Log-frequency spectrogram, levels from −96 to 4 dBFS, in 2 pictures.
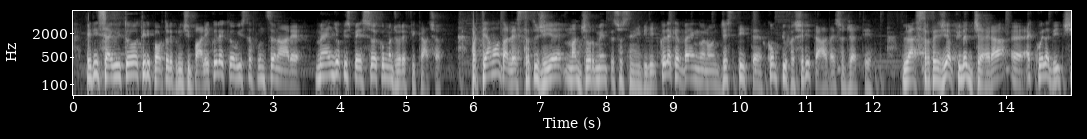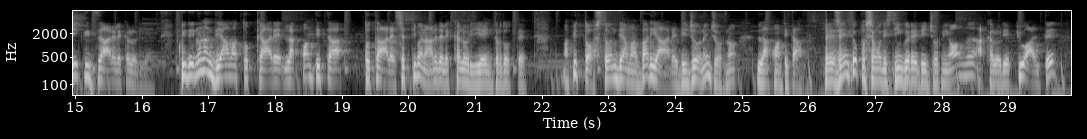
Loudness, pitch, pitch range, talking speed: -26 LUFS, 135 Hz, 115-155 Hz, 155 wpm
